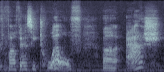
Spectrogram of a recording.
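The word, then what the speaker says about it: Ashe: Uh, Ash. Do you pronounce the E on there? It's just Ash. We're just putting an E on there to be pretentious.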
